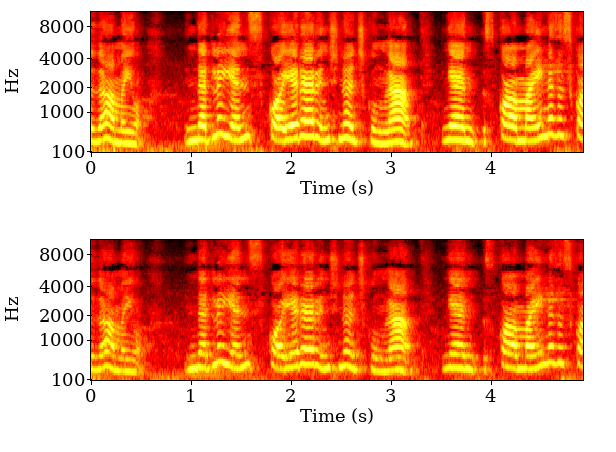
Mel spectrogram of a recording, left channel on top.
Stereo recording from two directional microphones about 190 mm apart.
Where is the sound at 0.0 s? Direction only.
50° left (ahead or behind).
